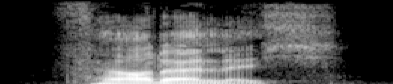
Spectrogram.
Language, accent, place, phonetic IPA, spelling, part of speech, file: German, Germany, Berlin, [ˈfœʁdɐlɪç], förderlich, adjective, De-förderlich.ogg
- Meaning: beneficial, useful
